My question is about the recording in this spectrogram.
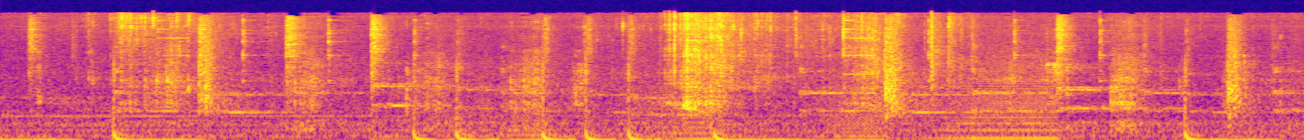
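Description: Chewing of a crunchy bite of fried chicken tender, with a series of irregular crisp crunches, over background music.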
